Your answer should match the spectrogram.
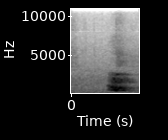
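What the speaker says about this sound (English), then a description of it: "Don't mind the dogs barking." A single short dog bark, fairly faint and distant, rises briefly in the middle of an otherwise quiet indoor room tone.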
